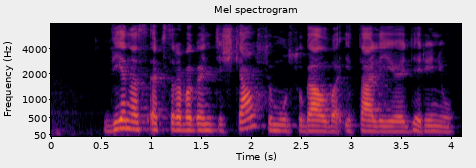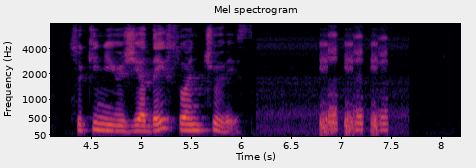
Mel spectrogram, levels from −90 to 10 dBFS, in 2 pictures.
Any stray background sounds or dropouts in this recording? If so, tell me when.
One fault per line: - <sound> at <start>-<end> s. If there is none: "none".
- laugh at 6.8-7.5 s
